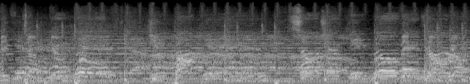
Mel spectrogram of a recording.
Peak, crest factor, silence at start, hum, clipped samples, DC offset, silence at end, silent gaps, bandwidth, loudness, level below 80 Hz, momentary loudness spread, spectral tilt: 0 dBFS; 16 dB; 0 s; none; under 0.1%; under 0.1%; 0 s; none; over 20 kHz; -17 LUFS; -30 dBFS; 3 LU; -4 dB/octave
